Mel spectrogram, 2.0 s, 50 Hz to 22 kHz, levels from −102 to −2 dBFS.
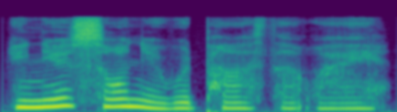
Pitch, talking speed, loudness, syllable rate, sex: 220 Hz, 210 wpm, -18 LUFS, 4.6 syllables/s, female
